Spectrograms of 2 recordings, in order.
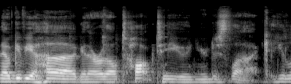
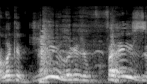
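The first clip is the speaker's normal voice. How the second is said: gushing over a grown-up; 8 semitones higher than usual. Retold or imitated. Gushing over grown former students.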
